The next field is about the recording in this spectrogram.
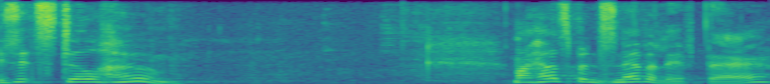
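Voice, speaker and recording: A woman with a British accent speaks at a moderate pace with very wide pitch swings. Noticeable background noise is present. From England. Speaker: conference speaker. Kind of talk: conference talk.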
